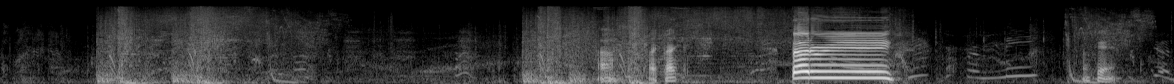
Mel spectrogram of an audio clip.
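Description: Electric weapon fire crackles and zaps in bursts.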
